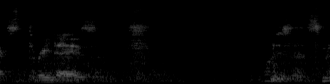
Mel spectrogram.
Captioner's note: sniffs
